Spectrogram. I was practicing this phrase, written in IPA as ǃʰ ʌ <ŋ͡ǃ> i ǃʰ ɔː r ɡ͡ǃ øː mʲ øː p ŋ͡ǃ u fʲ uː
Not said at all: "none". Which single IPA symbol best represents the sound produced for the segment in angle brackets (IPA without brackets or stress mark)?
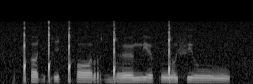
ǃʼ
